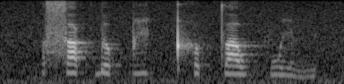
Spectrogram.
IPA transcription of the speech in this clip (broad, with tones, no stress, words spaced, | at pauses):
sa˨˩k̚ɗə˨˩p̚ ɣi˨˩k̚t̪ʰə˨˩p̚t̪a˨˩w kwi˧˩˨n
